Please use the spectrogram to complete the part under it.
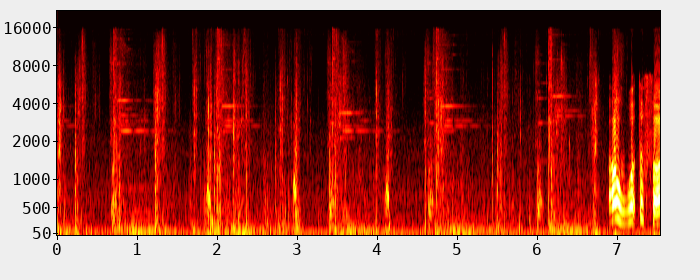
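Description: Sword blows land with short, sharp smacks in quick succession.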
